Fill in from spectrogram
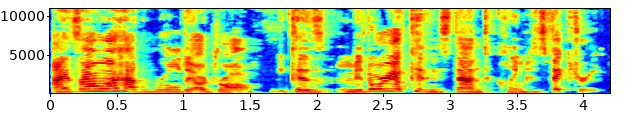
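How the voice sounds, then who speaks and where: A woman voicing a frank, matter-of-fact teenage frog-like girl hero, deliberate in her delivery, in a story reading. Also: fairly high pitch, fairly bright tone.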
